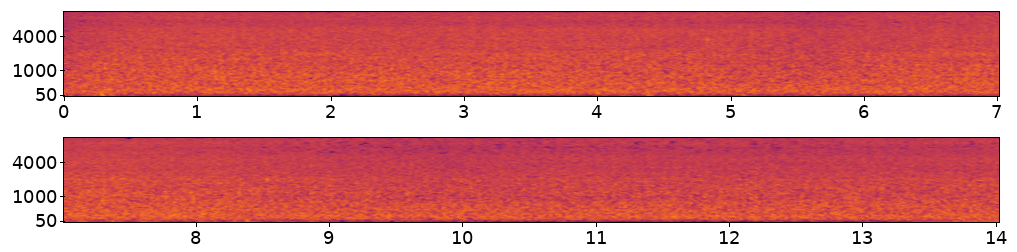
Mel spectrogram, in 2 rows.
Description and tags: Zoom H1. Waterfall at lower plitvice lakes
